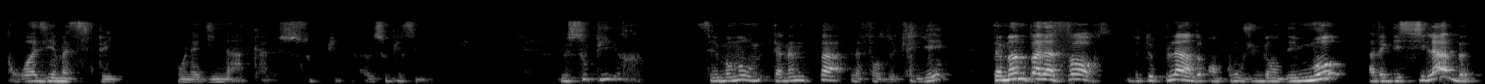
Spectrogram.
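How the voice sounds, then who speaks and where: A rabbi from France with a Parisian accent, giving a conversational lesson that swings from loud emphasis to hushed asides. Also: male voice, fairly high pitch, big pitch swings, slow pace, highs cut off. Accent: Parisian French. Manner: addresses listeners directly, conversational. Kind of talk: lively Torah lesson.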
